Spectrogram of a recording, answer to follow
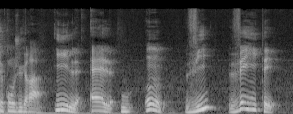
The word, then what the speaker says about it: vit: il, elle ou on vit, VIT. Nous remarquons que la prononciation du verbe est la même, vit. Nous ne prononçons ni la S finale ni la T finale.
